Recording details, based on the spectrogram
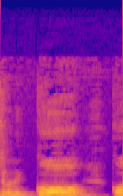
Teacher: तो यहां से निकल क क अगर उच्चारण की जा तो कंठ के पास से निकलता है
